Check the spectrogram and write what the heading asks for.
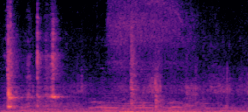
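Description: Faint clicks and scrapes of a spoon scooping sticky tulumbe dough from a plastic bowl and packing it into a small metal mould, with a faint hiss in the second half.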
